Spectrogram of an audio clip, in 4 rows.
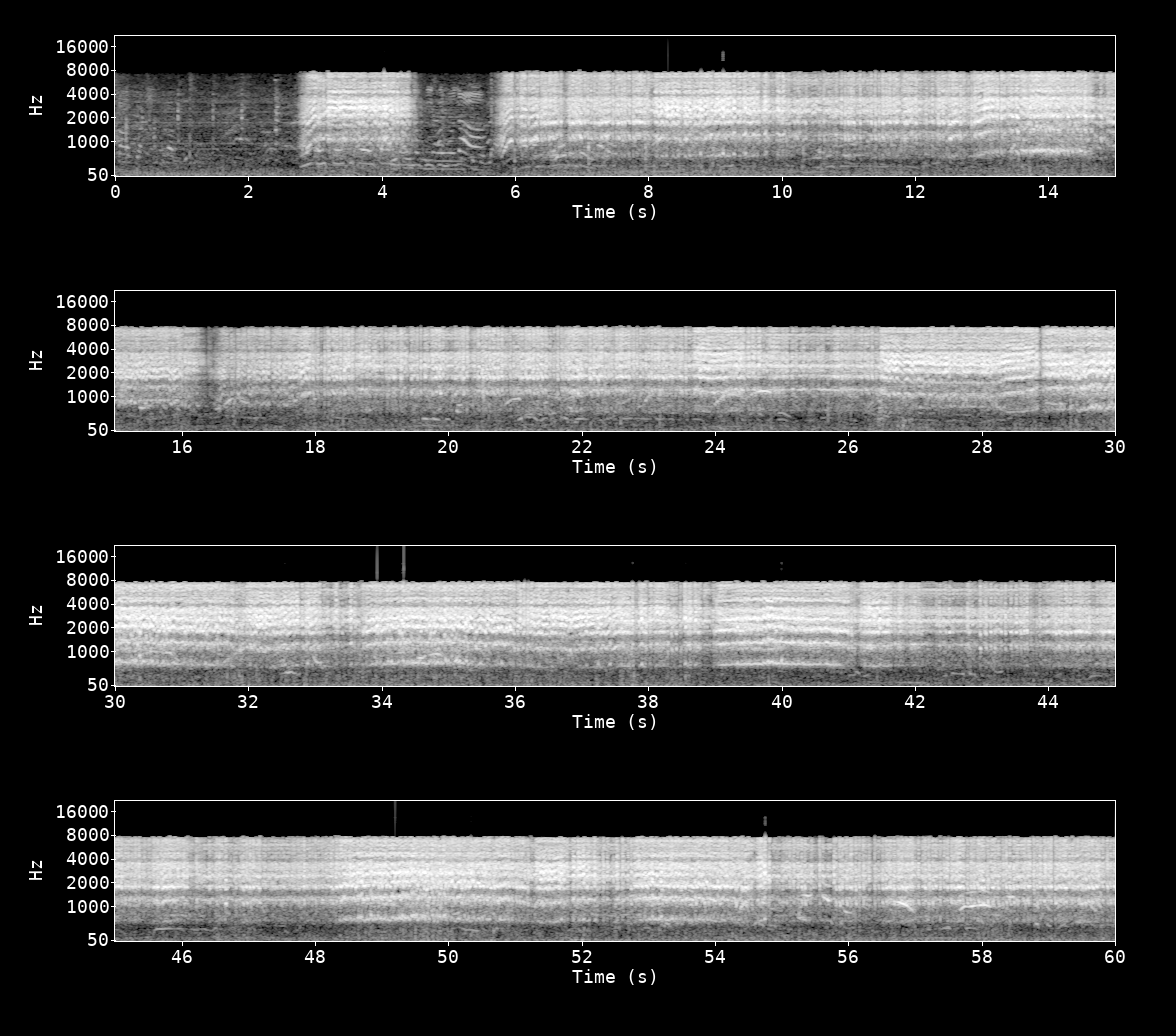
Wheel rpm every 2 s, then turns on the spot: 0, 60, 60, 130, 160, 160, 170, 170, 90, 150, 160, 160, 160, 160, 160, 160, 160, 160, 160, 160, 160, 160, 160, 160, 160, 170, 160, 160, 160, 160.
none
